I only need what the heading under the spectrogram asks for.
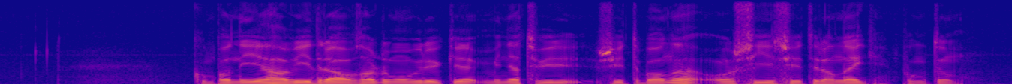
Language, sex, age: Norwegian, male, 25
